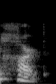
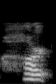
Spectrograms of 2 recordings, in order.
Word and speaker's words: Hart: My name is Hart, and it's not heart like the muscle. It's H-A-R-T, as in my last name.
